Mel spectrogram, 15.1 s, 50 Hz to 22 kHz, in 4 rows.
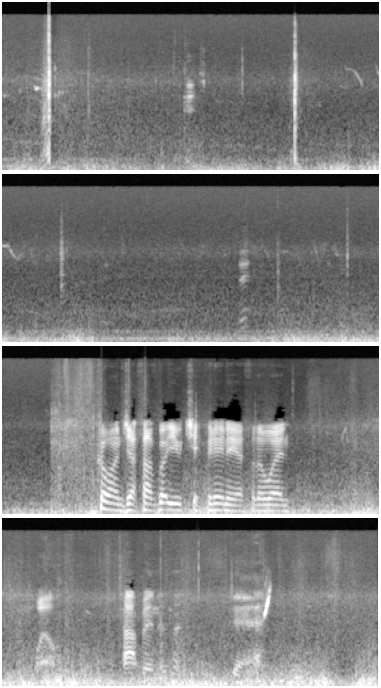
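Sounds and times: golf cart low rumble: 0.0 - 14.0.

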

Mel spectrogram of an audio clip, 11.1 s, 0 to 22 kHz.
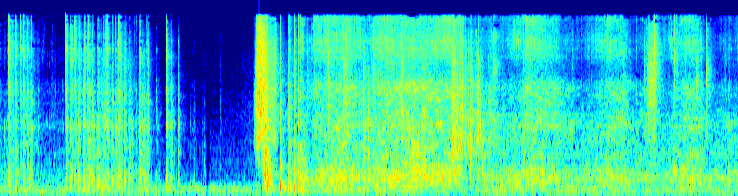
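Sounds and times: spinning top whirring and scraping: 3.8 - 11.0.

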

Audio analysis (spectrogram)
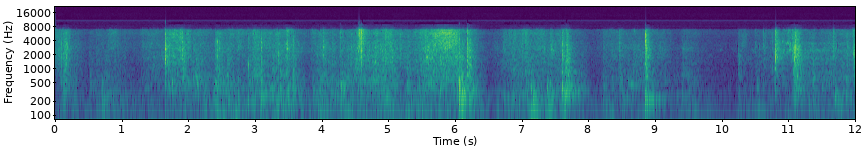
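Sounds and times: rustling and handling noises: 0.0 - 12.0.

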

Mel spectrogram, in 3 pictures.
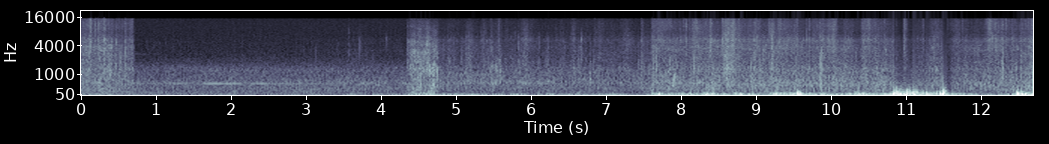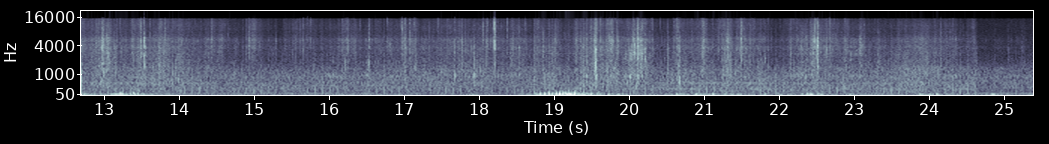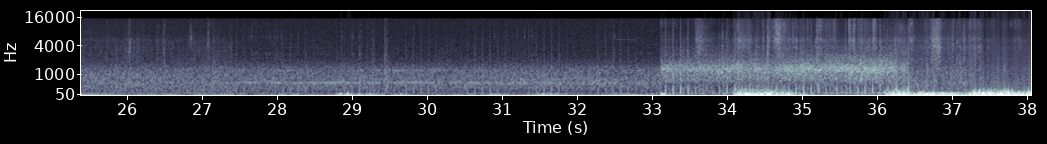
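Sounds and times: boots crunching through dry leaves: 0.0 - 0.7, 4.3 - 27.4, 33.1 - 38.0
quiet outdoor background: 0.0 - 38.0
dull low thumps: 7.6 - 11.7, 33.1 - 35.2, 36.1 - 38.0.

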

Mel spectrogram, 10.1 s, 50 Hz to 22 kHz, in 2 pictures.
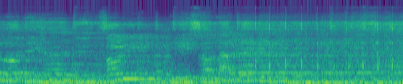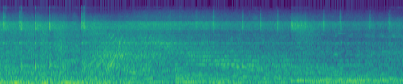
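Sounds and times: men singing together: 0.0 - 4.7
band with guitars keyboard drums: 0.0 - 10.0.

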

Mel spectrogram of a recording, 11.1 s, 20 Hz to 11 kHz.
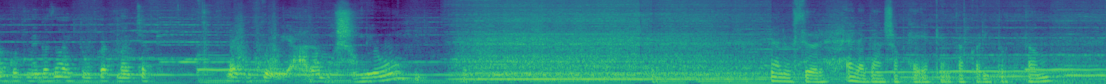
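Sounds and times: vacuum cleaner on rug: 4.4 - 8.6.

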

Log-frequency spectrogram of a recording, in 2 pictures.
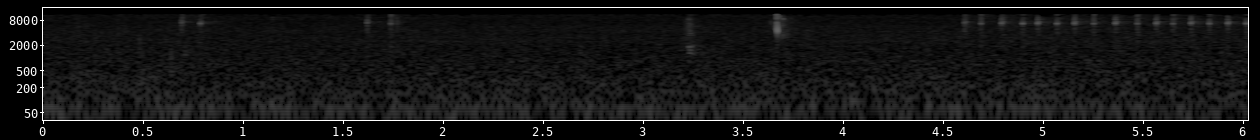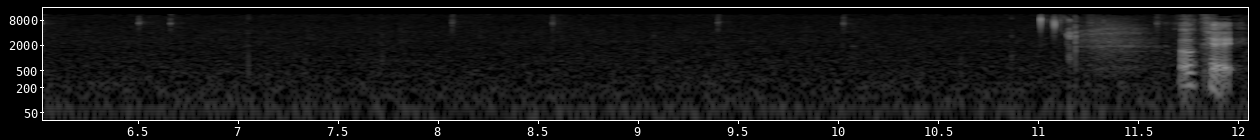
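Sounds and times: computer mouse clicking: 0.6 - 0.9, 1.6 - 1.9, 4.6 - 6.8, 8.0 - 8.7, 9.4 - 10.2.

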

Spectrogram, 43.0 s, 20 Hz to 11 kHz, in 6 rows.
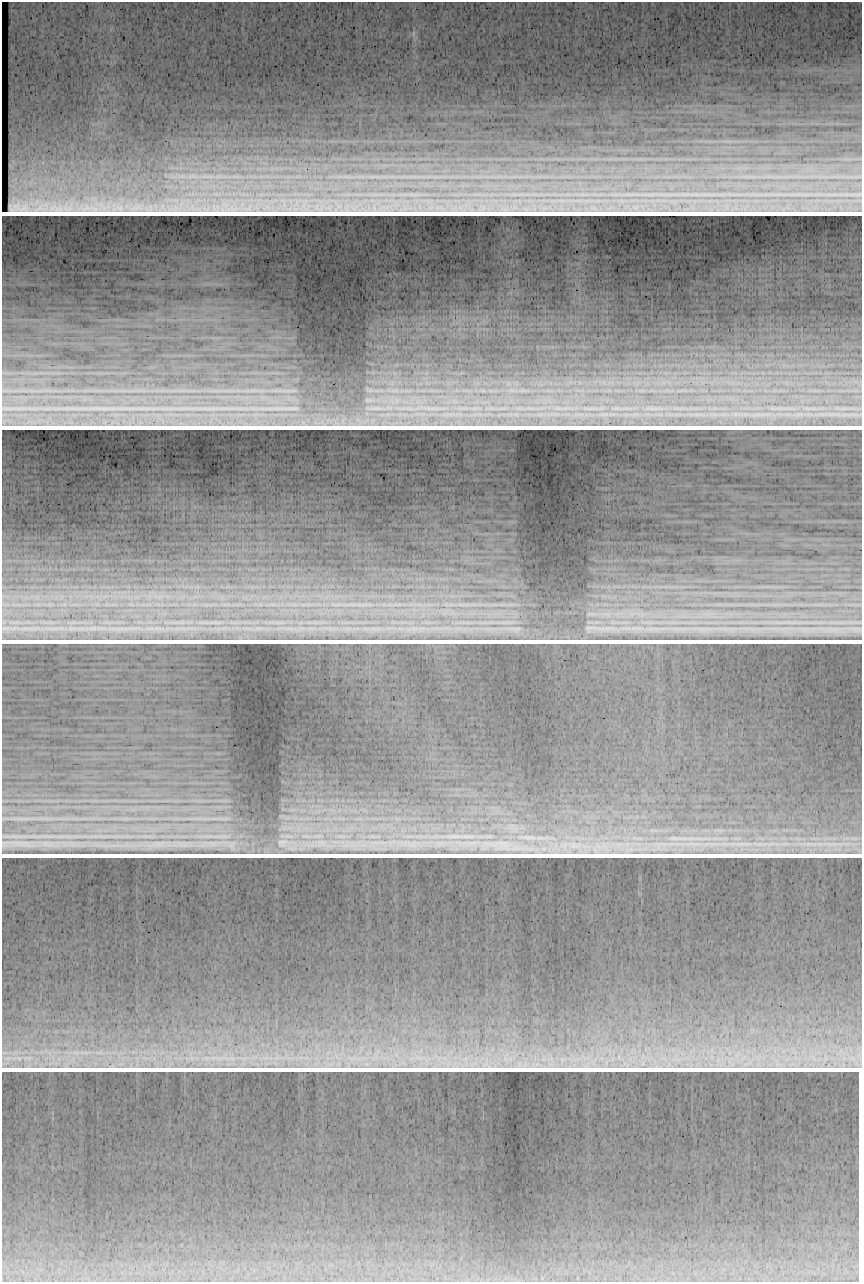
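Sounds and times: train coaches rushing past: 0.0 - 42.9
locomotive multi-tone air horn: 1.3 - 33.0
wheels clacking over rail joints: 25.4 - 42.9.

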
